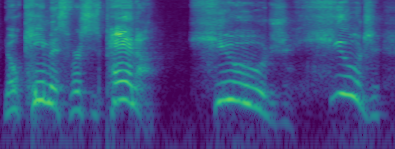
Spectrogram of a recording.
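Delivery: pumped-up sports call; excited hype. Real, not acted. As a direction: sell the big matchup. Hyping game of the week.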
